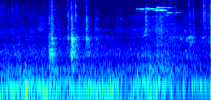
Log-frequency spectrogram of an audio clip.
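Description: Metal clanks as a man handles a truck's tailgate.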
